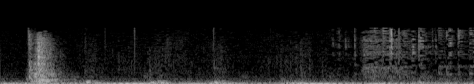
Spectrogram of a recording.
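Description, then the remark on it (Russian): A door is shut firmly with one solid thud near the start, followed by low, muffled room noise and faint shuffling movement. “Закройте дверь плотнее.”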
